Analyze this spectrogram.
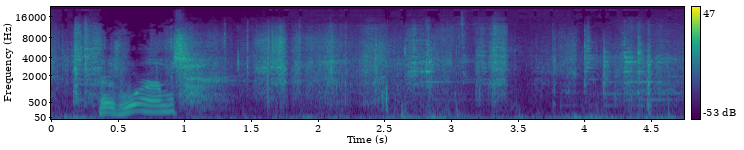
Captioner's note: digging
